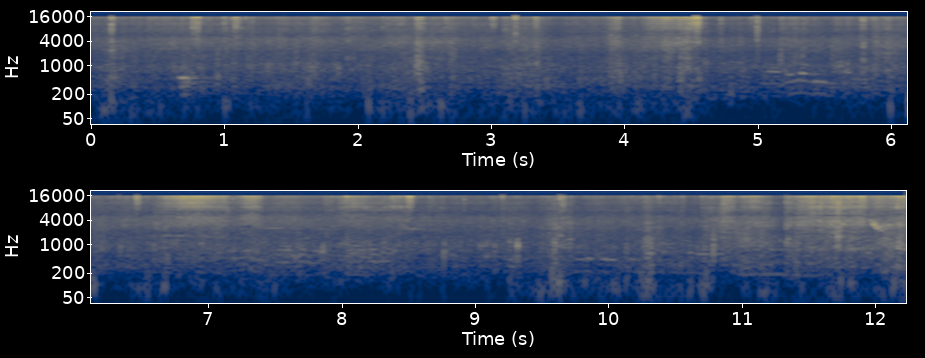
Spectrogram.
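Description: Palm fronds rustle in a light breeze.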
